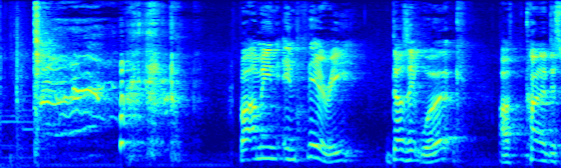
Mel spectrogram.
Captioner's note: laughs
